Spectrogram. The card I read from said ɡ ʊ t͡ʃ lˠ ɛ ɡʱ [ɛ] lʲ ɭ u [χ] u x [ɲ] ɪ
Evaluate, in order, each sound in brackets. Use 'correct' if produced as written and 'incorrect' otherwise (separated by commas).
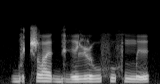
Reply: incorrect, incorrect, incorrect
